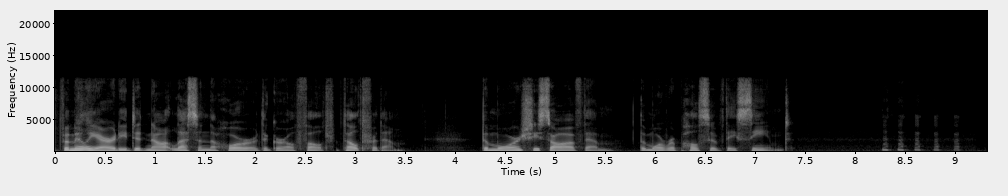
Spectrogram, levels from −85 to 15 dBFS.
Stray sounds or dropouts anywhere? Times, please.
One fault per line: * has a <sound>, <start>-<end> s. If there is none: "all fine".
* has a laugh, 8.3-9.1 s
